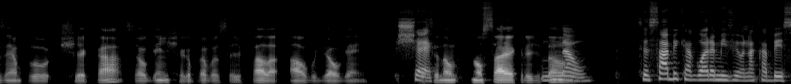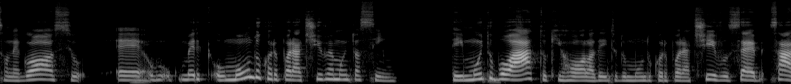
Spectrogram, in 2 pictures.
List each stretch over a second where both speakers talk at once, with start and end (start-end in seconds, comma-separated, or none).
none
